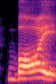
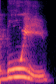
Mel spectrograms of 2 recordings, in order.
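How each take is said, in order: First: The word sounds like 'boy'. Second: The word sounds like 'boo-ee'. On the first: The speaker calls it wrong. "Eu acho que eu falava" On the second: The speaker calls it right. "e é bui"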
